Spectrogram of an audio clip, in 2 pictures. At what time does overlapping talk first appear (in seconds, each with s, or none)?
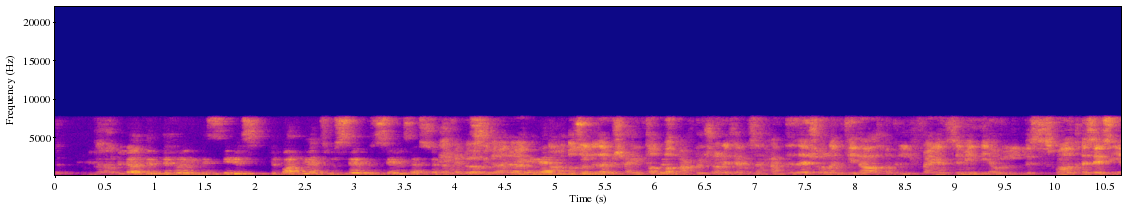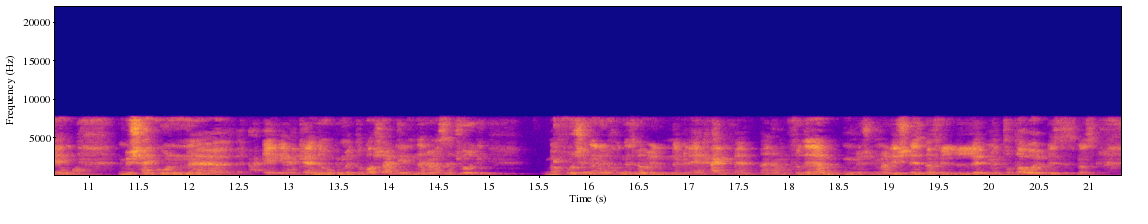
3.8 s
